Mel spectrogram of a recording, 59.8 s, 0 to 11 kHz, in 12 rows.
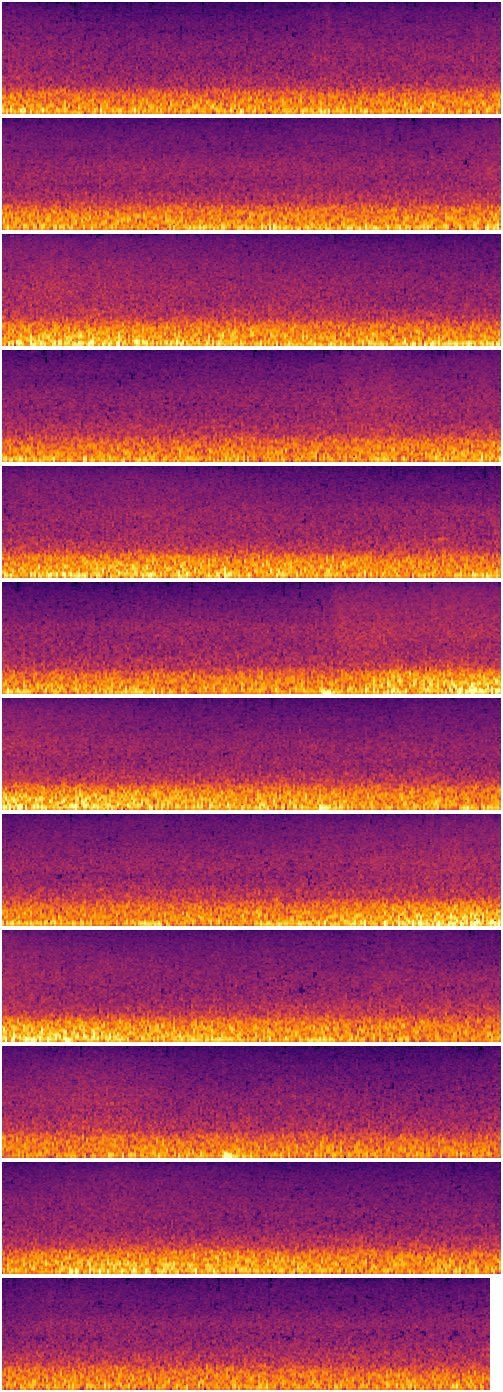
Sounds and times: waves 0.0 - 59.7

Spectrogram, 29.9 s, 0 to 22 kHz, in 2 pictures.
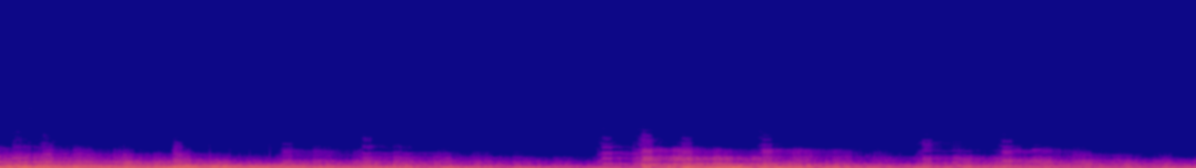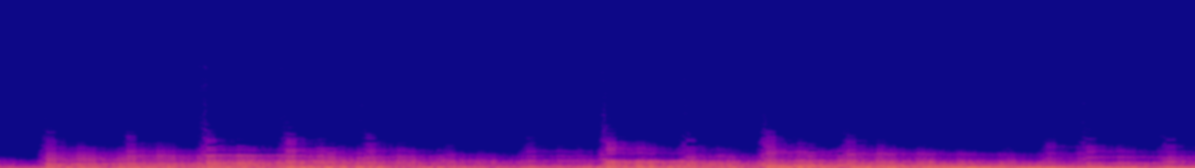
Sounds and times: sweet and deep ambiant melody 0.0 - 29.8

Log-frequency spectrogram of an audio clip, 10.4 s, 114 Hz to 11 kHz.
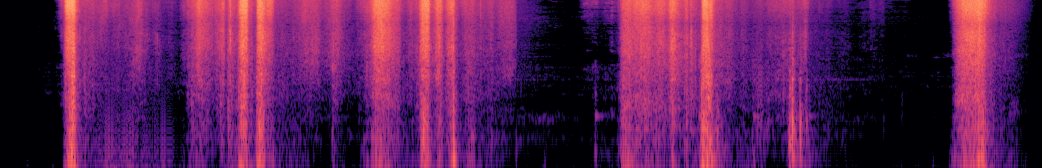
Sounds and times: Tissues being pulled out of a tissue box 0.6 - 5.2
Tissues being pulled out of a tissue box 6.2 - 8.1
Tissues being pulled out of a tissue box 9.5 - 10.1

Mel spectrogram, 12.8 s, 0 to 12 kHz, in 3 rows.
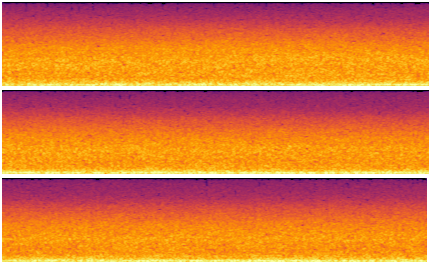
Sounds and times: Traffic from a road 0.0 - 12.7

